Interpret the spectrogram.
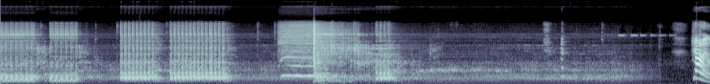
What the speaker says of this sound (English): Two different machine guns.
